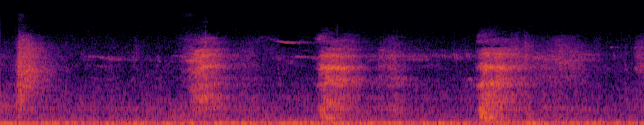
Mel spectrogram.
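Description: A man breathing hard under exertion, four heavy breaths roughly a second and a half apart, in time with the reps of overhead squats.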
